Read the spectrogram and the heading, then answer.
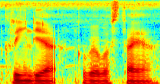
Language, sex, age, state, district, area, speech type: Santali, male, 30-45, West Bengal, Purba Bardhaman, rural, spontaneous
